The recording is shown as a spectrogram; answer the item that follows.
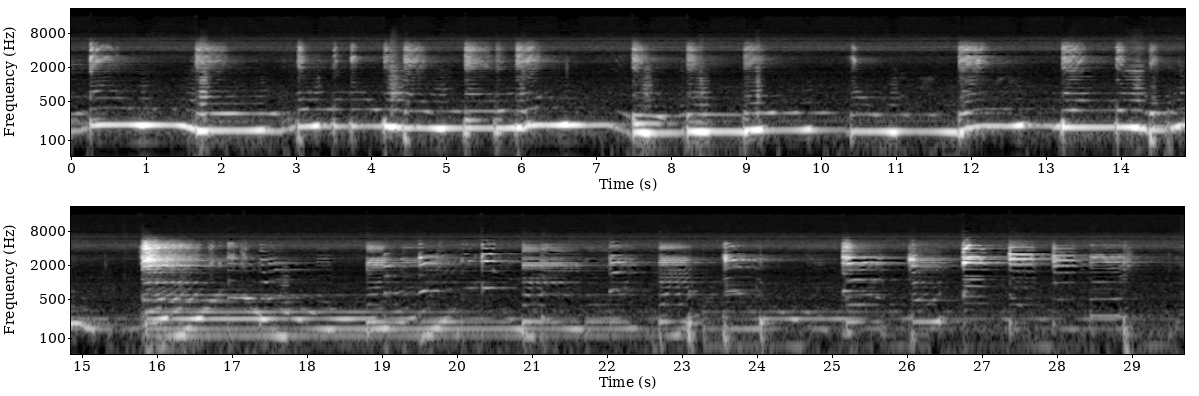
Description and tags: Alex Eliot plays guitar through the amp into the microphone.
